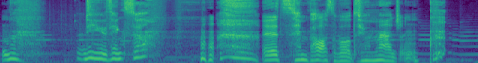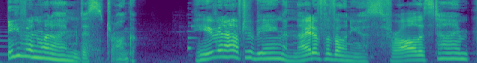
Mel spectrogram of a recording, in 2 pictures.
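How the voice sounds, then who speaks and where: Drunk proud female knight, game cutscene, tipsy, sighing, hesitant, very slow, lively pitch. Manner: slurred sighs, hesitant, softened. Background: soft background game music.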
